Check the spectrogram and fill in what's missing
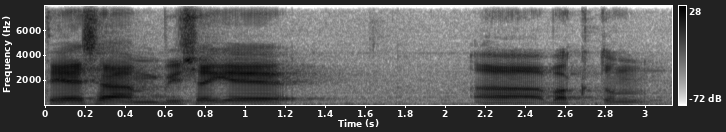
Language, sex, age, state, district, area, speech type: Sanskrit, male, 18-30, Karnataka, Bangalore Urban, urban, spontaneous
